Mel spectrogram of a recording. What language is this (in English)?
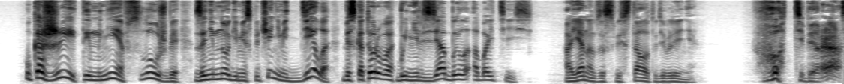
Russian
